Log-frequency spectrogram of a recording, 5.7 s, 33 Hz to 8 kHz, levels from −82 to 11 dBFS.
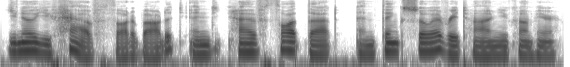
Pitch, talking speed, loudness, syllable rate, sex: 105 Hz, 200 wpm, -20 LUFS, 4.4 syllables/s, male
